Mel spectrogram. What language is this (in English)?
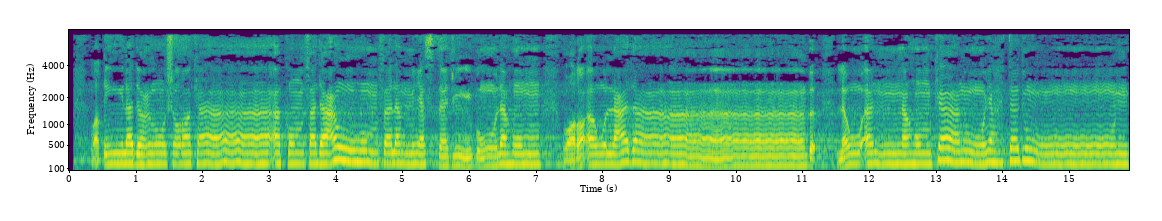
Arabic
